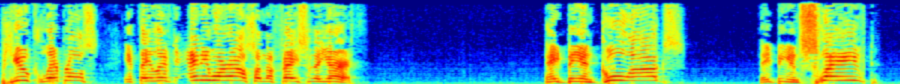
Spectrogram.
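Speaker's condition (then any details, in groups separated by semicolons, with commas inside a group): No condition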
